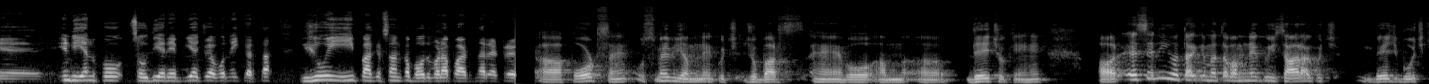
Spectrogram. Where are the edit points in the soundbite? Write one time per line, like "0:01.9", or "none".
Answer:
0:05.2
